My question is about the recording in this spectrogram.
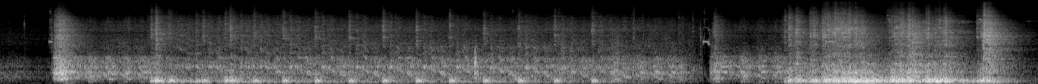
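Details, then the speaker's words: Citroën C25 camper not started for a long time: starter churns evenly at about three turns a second, pauses, then catches and revs after fuel is poured into the intake; owner suspects it was out of fuel. "to be honest I think it's that it's out of fuel it's been a long while since I fired it up last time and I don't think I put a lot of fuel in so it's probably just evaporated or something"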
